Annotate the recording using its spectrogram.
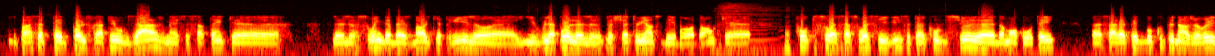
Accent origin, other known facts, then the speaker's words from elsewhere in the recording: Quebec, Canada; Je suis un Québécois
